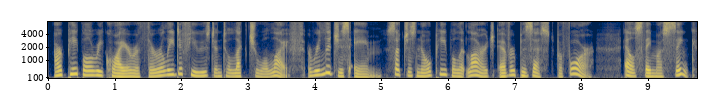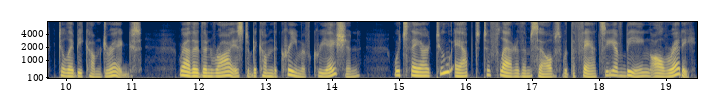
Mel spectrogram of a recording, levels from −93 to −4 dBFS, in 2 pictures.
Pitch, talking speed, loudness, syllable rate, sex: 190 Hz, 155 wpm, -19 LUFS, 4.8 syllables/s, female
